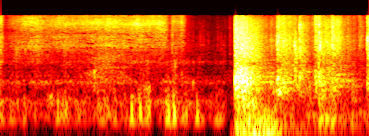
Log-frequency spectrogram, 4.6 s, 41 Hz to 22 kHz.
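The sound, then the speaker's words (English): A steady hiss of CO2 gas builds, then a sudden loud bang erupts about three seconds in as the CO2 pressure releases, followed by a harsh, roaring rush of escaping CO2 gas that continues loudly to the end. “There we go. Big bang. CO2 for you.”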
